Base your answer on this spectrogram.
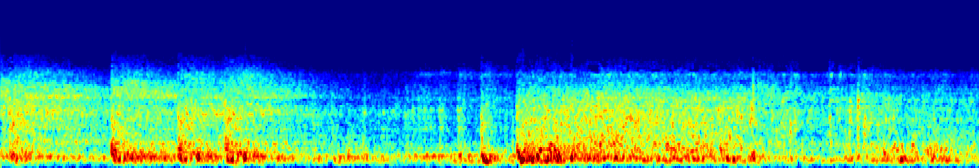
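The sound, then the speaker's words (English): Gunshots fired at a stone column as a radio drama sound effect. A few dull, heavy bangs cut through a continuous rough rumble, with a couple of them close together near the middle. “Let's both take a few shots at that column over there.”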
